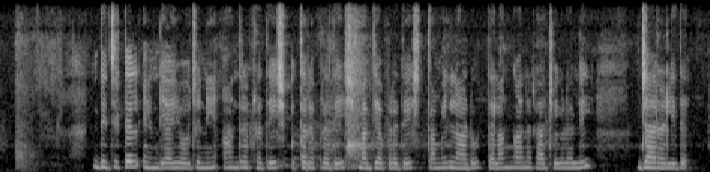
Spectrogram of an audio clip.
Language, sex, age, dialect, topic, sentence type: Kannada, female, 25-30, Mysore Kannada, banking, statement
